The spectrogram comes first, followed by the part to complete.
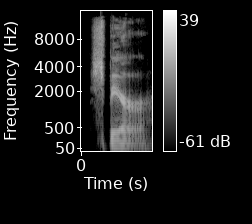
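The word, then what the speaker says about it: Spierer: I'm always Spearer.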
